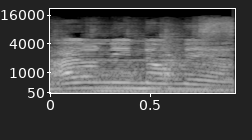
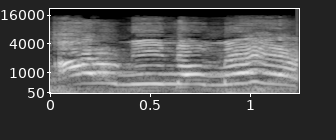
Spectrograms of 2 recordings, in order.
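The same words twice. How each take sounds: First: It is said at a quieter, plainer level. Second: It is said louder, with strong conviction.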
